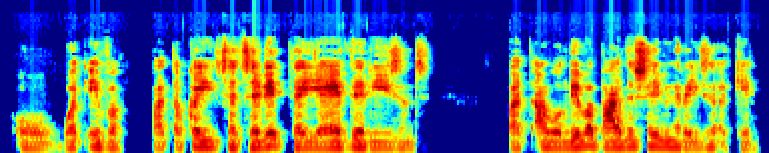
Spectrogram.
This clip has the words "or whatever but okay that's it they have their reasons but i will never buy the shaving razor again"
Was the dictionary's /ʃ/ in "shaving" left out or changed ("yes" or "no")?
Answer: yes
